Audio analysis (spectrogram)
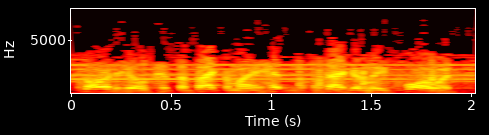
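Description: A man's voice: a little high, very fast, natural voice. Guy acting a gritty adventurer captain telling his story, clipped lines, old radio show, thin band-limited audio, music behind him. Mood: tense, defiant. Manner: terse, gritty, clipped sentences. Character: tough, hardboiled adventurer ship captain narrating his exploits. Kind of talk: old-time radio drama first-person narration. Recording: tinny vintage radio broadcast, music underneath.

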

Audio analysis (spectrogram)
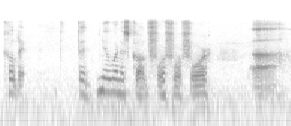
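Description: A man who is a musician guest on a radio show, answering haltingly with many ums. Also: high voice, wildly swooping pitch, creaky, husky. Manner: hesitant, halting, full of ums. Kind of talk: casual radio interview answers. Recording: dull lo-fi line with faint noise.

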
